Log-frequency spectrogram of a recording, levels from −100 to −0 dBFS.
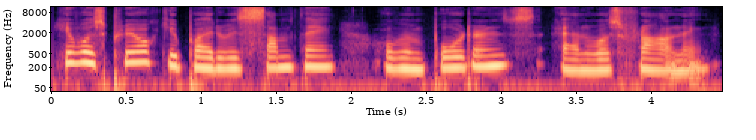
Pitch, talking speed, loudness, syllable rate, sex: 205 Hz, 135 wpm, -17 LUFS, 4.6 syllables/s, female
